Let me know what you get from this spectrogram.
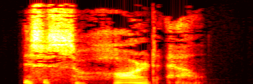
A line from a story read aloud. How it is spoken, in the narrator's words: Maya sighed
